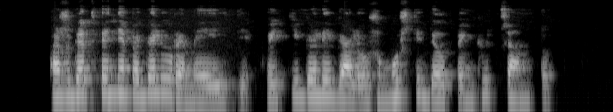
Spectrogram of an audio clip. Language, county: Lithuanian, Kaunas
